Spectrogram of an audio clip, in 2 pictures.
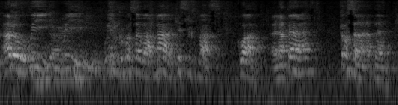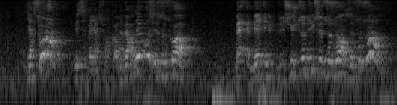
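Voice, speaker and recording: An actor playing a harried man arguing on the phone, exasperated and breaking into shouts, in a stage farce. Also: high voice, wildly swooping pitch, moderate pace, a little hiss or hum. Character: harried middle-aged man bickering on phone. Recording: roomy stage sound from far off, loud audience.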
